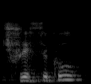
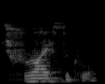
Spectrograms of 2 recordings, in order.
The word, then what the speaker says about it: tricycle: just a quick points it's not triskele it's tricycle both in British English and American English sometimes these prefixes do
